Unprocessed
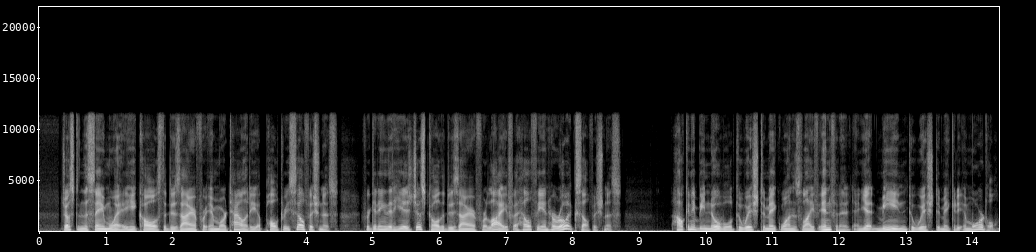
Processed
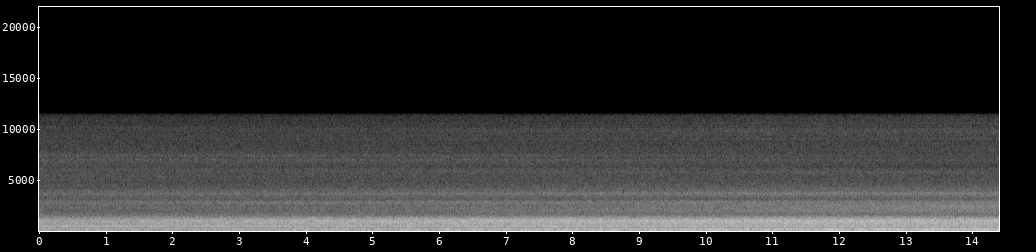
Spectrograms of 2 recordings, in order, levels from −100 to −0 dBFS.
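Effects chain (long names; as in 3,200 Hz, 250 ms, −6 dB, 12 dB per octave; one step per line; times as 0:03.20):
delay that swaps between a low-pass and a high-pass 475 ms, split 830 Hz, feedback 75%, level −8.5 dB
extreme stretch with random phases 45×, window 1.00 s, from 0:09.32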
